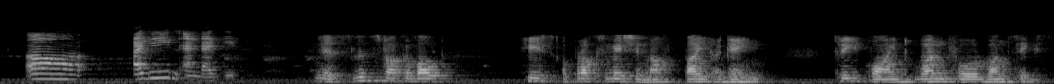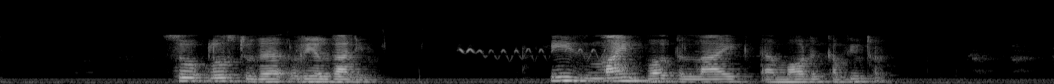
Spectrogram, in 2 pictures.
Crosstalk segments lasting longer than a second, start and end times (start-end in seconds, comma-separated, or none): none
